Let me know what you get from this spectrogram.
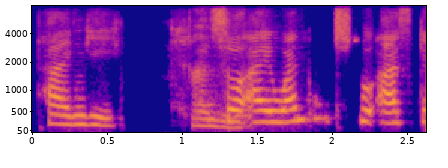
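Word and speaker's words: Phangi: hello scott yes yes my name is pronounced pangi so i want to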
